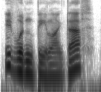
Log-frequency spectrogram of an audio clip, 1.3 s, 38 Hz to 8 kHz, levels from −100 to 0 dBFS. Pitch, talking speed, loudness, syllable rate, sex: 115 Hz, 225 wpm, -16 LUFS, 4.3 syllables/s, male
